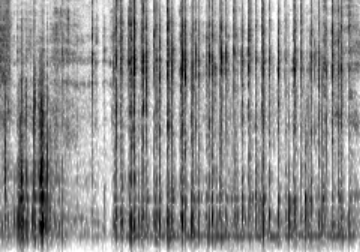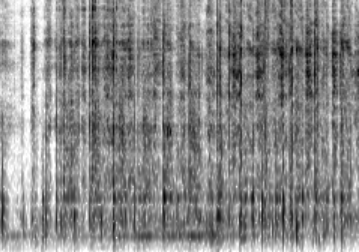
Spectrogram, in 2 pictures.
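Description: Long gold-polished nails scratch and rub the surface of a hollow, teal printed cardboard tea gift box with a satin ribbon and a paper tag, held in the hands, and also scratch the tag. Rapid, dry, bright scratches and taps come in quick, dense bursts with a thin, crisp texture and no low rumble, pausing briefly before continuing steadily.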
